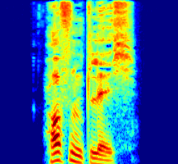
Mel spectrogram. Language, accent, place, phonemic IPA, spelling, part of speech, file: German, Germany, Berlin, /ˈhɔfn̩tlɪç/, hoffentlich, adverb, De-hoffentlich.ogg
- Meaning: hopefully (it is hoped that)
